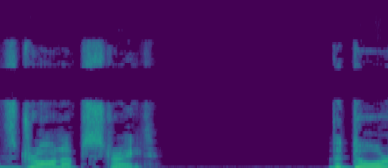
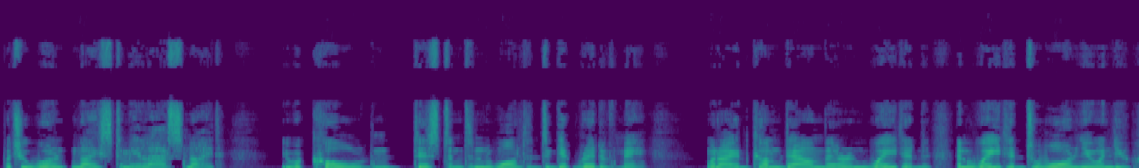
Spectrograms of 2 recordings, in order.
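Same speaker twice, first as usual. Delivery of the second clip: higher, aggrieved woman's voice; aggrieved Iva; 6 semitones higher than usual. A narrator's reading. Woman reproaching her lover for coldness, aggrieved. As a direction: reproach him in a raised, plaintive pitch.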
